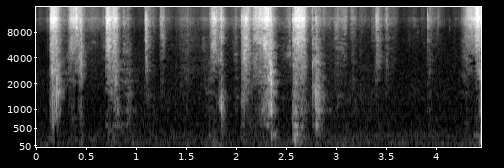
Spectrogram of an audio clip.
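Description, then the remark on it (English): Cards from a stiff, brand-new deck being shuffled: a string of crisp, papery riffles and slides in irregular bursts, with a few brief pauses, and no voices. “In this deck, we're going to shuffle again because just to be sure.”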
